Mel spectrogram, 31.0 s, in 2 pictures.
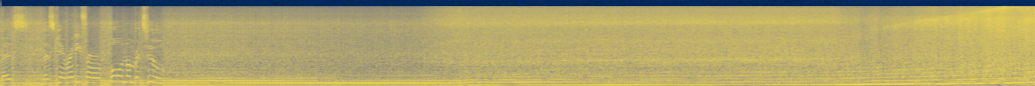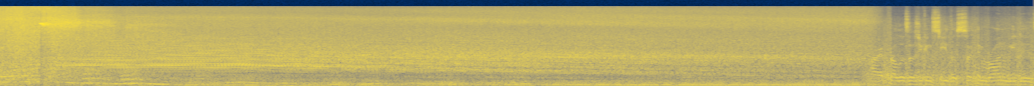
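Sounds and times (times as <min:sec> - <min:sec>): turbo engine revving on dyno: 0:00.0 - 0:31.0
sharp burst: 0:13.4 - 0:29.3.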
